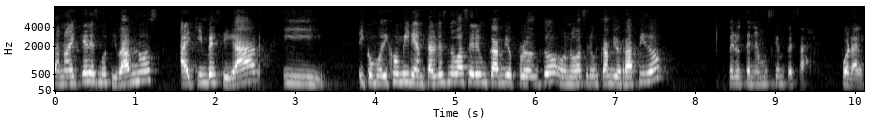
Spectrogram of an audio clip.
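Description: The woman's pitch is fairly high, and she speaks at a moderate pace. She has an unremarkable speaking voice with fairly even intonation. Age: 20s. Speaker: podcast co-host. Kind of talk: casual chat.

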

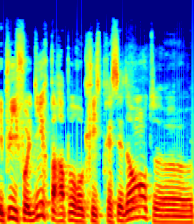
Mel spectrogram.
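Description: Against a quiet background, the speaker talks at a fairly quick pace with a dark, mellow tone and a slight Belgian accent. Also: man. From Belgium, Brussels. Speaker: market strategist. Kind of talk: interview. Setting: office in Paris. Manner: hesitant, repeats words.

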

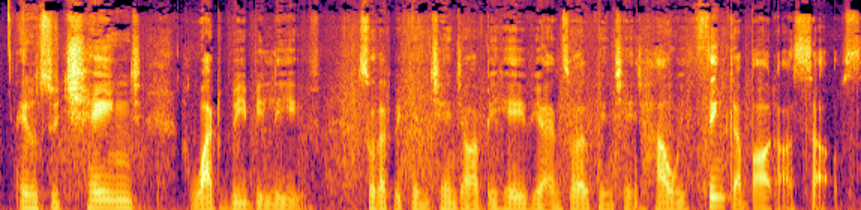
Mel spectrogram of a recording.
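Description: Here is an ordinary speaking voice from a man, fairly low in pitch with ordinary pitch variation. He keeps a moderate pace. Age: 30s. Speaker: podcast host. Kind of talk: solo monologue podcast.

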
